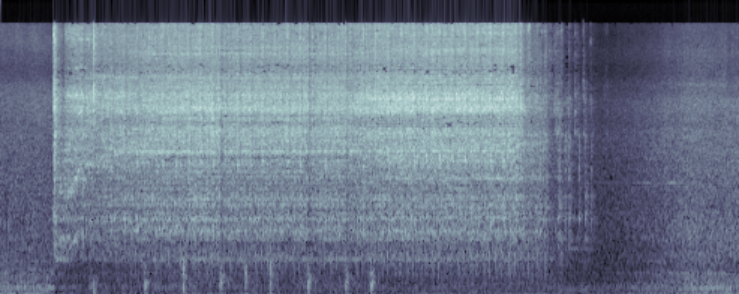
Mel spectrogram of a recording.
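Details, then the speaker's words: Old Kanpor portable generator, spark present, carburetor cleaned: steady cranking with sharp pops about every half second, never starts; flame backfires out of carburetor at breather hose; cause unconfirmed, spark plug to be replaced next. "Diyan lumalabas ang apoy dito. Yung hose na galing sa breather papunta dyan. Diyan lumalabas, parang backfire."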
